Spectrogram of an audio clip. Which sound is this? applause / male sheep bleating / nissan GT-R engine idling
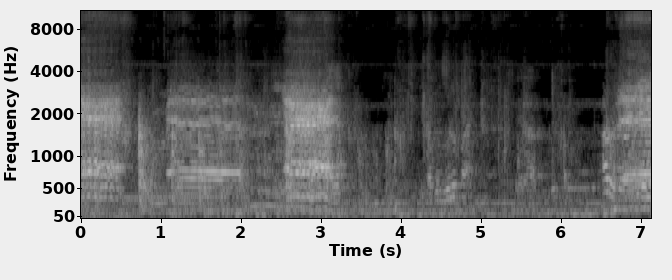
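male sheep bleating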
